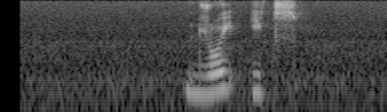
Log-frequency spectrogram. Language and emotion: Russian, neutral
